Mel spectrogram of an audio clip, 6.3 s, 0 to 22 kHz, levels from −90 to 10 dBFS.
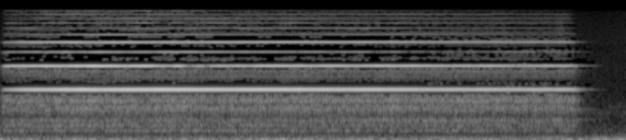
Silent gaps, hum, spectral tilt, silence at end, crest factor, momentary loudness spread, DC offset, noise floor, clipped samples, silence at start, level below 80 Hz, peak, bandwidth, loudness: none; none; 4 dB/octave; 0 s; 12 dB; 9 LU; under 0.1%; -36 dBFS; under 0.1%; 0 s; -48 dBFS; -2 dBFS; 16 kHz; -11 LUFS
